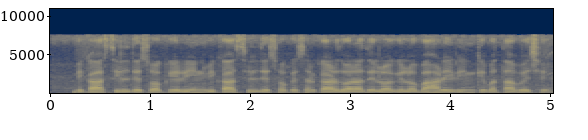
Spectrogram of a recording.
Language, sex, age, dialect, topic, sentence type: Maithili, male, 25-30, Angika, banking, statement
